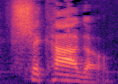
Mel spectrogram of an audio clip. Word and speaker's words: Chicago: are a couple of words that are spelled with ch and are also pronounced with the sh sound words like chef and the city of chicago okay having said that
